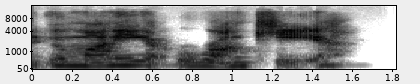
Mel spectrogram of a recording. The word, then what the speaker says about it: Umani Ronchi: It's called an Umani Ronchi. It's spelled U-M-A-N-I and then R-O-N-C-H-I for all of those that don't speak Italian, including me.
